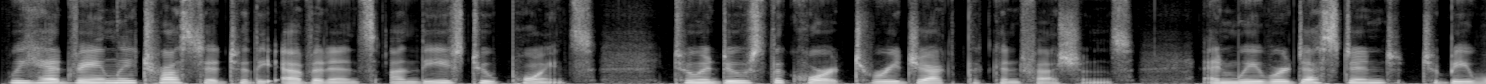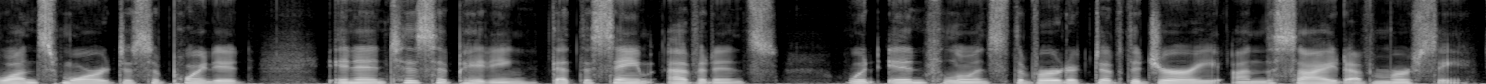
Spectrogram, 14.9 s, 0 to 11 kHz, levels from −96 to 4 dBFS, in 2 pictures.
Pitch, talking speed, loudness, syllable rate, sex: 180 Hz, 185 wpm, -20 LUFS, 5.7 syllables/s, female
